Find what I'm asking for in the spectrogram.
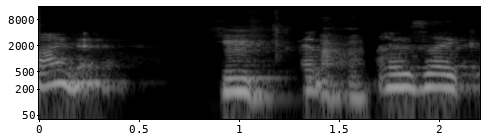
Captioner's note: laughs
